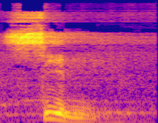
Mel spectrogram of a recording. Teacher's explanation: Makharijul hurufnya bertempat pada ujung lidah mendekat di antara gigi depan atas bawah.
